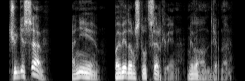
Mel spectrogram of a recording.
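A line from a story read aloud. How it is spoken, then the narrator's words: Even-toned reply. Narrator (Russian): ответил ровным тоном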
